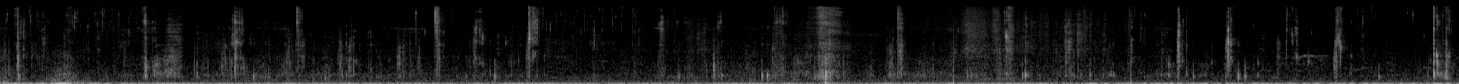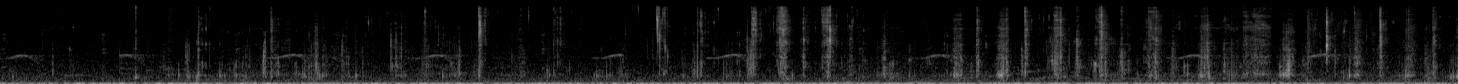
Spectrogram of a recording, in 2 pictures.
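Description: Close-miked eating of curry and rice by hand: chewing and biting with many sharp, wet mouth clicks and crunches, a louder click near the start and another about eight seconds in.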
